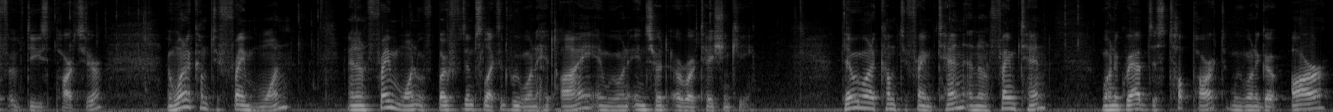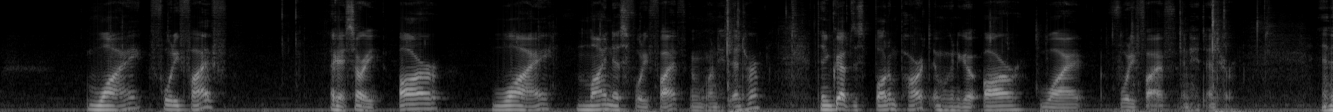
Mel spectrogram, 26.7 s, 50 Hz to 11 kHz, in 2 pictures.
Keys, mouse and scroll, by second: 0.1 g, 0.7 right click, 1.1 shift+scroll up 1, 1.2-2.3 shift+middle drag, 2.3-3.2 drag, 3.2-8.4 middle drag, 8.4-10.8 drag, 13.0 r, 16.3 right click, 17.4 r, 21.7 click, 23.2 r, 25.6 Return, 26.4-26.6 scroll up 1.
